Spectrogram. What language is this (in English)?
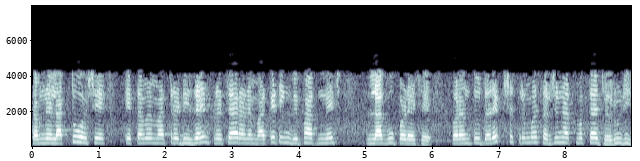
Gujarati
